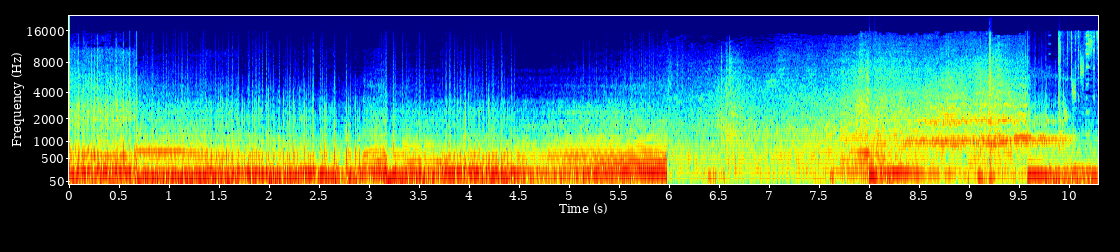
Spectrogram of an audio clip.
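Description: McLaren 600LT's twin-turbo V8 running loud through a valvetronic catback exhaust, settling into a steady drone. About six seconds in the sound cuts to a quieter passage, and a high, wavering squeal rises near the end.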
